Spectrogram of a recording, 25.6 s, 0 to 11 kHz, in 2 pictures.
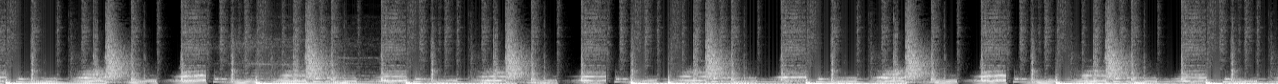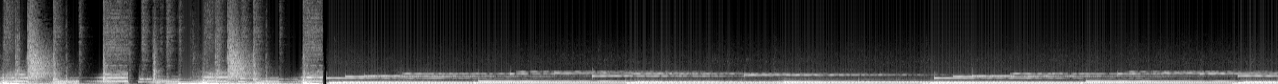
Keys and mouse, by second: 1.5 alt+click, 4.1 alt+click, 9.4 ctrl+click, 10.3 ctrl+i, 13.3 alt+click, 17.3 ctrl+click, 18.5 alt+click, 19.6 ctrl+click, 22.8 ctrl+click.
